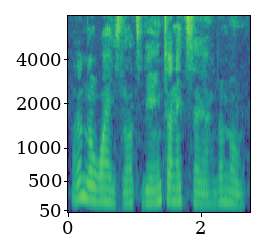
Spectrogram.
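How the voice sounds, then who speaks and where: A man's voice: sits high, fairly quick, dark tone. A man with a Nigerian accent giving earnest opinionated commentary, repeating himself with many fillers. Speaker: video commentator.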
